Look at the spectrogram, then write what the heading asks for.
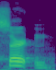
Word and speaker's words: certain: But most of the time they won't say important, but important. They won't say certain, but certain. So there are some exceptions depending on, where people come from.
